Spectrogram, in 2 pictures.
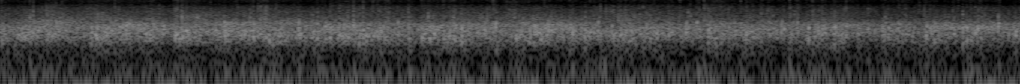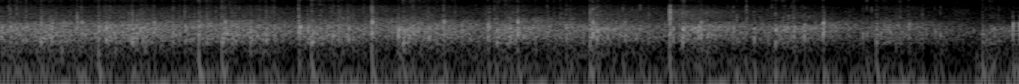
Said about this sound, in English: So, thank you to them. Give, uh, give them a round of applause, would you? Yeah.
